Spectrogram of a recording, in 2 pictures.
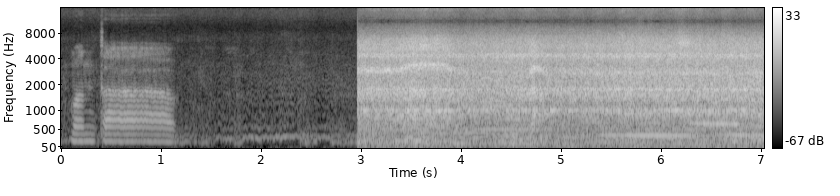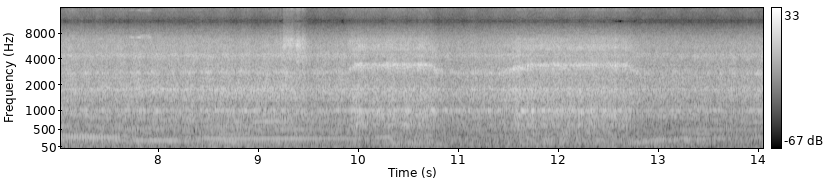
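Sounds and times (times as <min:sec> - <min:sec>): high-pitched tones: 0:01.9 - 0:14.0
vehicle engine noise: 0:03.0 - 0:14.0.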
